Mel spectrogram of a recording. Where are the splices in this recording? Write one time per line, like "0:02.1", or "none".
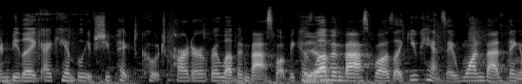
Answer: none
